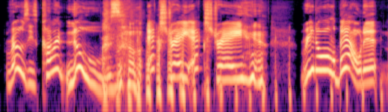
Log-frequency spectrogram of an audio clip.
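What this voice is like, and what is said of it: Unidentifiable put-on news-crier accent. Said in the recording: “I don't know what even was that accent”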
